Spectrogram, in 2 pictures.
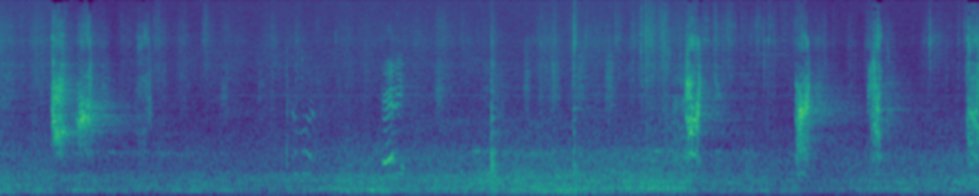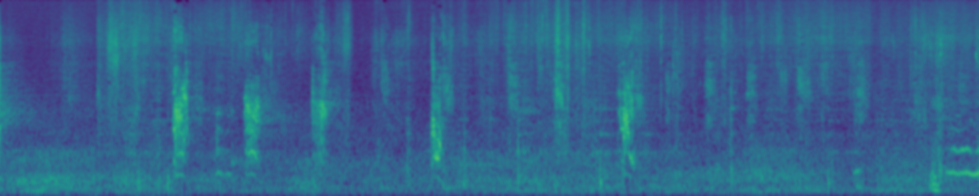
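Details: Eskie, a white Nordic spitz breed, giving scattered sharp barks and yips at irregular intervals, some in quick pairs, over a steady murmur of background noise and voices.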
